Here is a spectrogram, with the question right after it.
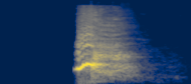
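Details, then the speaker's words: A single short, high-pitched squeaky sneeze with a sharp onset, likened to a chihuahua, that fades within half a second: a sneeze. "Um, yeah, I don't know why I sound like a fucking chihuahua when I sneeze."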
